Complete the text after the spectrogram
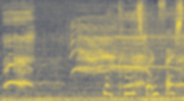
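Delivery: very high, slow agonized cry; scream of pain. Acted. Breda burning herself to break free, agonized scream. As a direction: scream as the fire takes you.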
